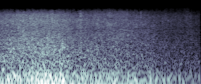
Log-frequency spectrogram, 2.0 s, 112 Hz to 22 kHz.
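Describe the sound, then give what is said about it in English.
A huge ocean wave, about four stories tall, breaks into a loud, continuous roar of surf, a broad rushing wash with some wind noise that eases slightly toward the end. “Imagine a four-story building made of water, and it's coming at you at 30 miles an hour.”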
